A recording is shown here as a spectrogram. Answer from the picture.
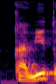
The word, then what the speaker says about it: ковид: Еще были вопросы, когда только-только появилось это слово, как правильно говорить, ковид или ковид. Но кажется, что сейчас даже этот вопрос уже можно и снимать, потому что ковид употребляется в подавляющем большинстве случаев именно с таким ударением.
